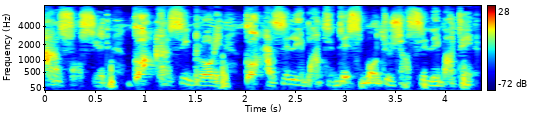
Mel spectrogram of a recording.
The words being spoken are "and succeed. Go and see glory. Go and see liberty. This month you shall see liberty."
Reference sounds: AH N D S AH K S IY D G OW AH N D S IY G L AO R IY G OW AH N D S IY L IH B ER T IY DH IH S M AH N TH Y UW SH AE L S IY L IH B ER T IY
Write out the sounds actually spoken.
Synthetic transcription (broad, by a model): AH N S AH S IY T G OW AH N S IY G L AO R IY G OW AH N S IY L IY B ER T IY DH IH S M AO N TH Y UW SH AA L S IY L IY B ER T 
